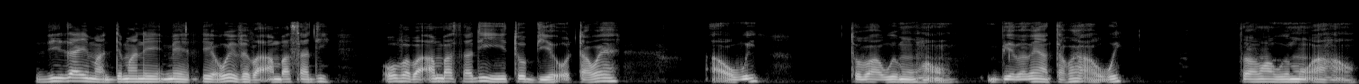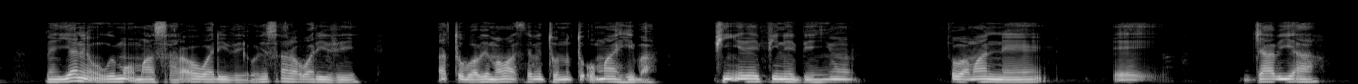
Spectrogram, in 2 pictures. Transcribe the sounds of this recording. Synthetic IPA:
vi˦za˦i˦mã˨de˦mã˦ne˦mɛ̃˨se˦˨o̰˦e˦vɛ˨ba̰˨ʔã̰˨mba˦sa˦di˦ | o̰˨˦va˨ba̰˨ʔã̰˨mba˦sa˦di˦ji˦to˦bi˨e˨ʔo̰˨ta˨wɛ˦ | a̰˨o̰˨we˦ | to˦βa˨we˦mũ˨ɦã̰˨o˨ | bi˨e˨ba˨bɛ̃˦ã˨ta˨wɛ˦a̰˨o̰˨we˦ | to˨ba˨mã˨we˦mṵ̃˨ʔa̰˨ɦã̰˨o˨ | mɛ̃˨ja˦nḭ̃˨o̰˨we˦mũ˦˨o̰˨mã˦sa˨ɾa̰˦o˦wa˦ɾi˦ve˨o˨je˦sa˦ɾa˨o˨wa˦ɾi˦ve˨ | a˨to˨ba˨be˦mã˨˦mã˨sɛ˦mĩ˦to˨nũ˦to˦ʔo̰˨mã˦ɦe˨ba̰˨ | pʰĩ˦ʔḛ˦ɾe˦pĩ˦nẽ˨be˨ɲũ˦ | to˦ba˨mã˦nɛ̃˨˦ | ɛ˨ | d͡ʒa˦bi˦a˦

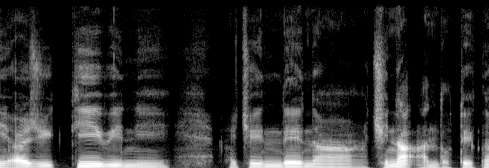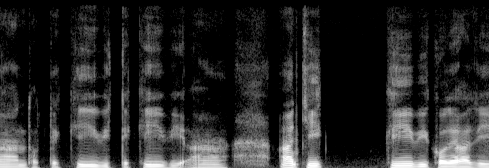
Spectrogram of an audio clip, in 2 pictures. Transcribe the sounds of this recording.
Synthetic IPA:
ĩ˧a˧ʒi˧ki˦βi˧nĩ˧ | t͡ʃi˧nd̪e˧nã˨t͡ʃi˧nã̰˦ʔa̰˧nd̪o˨t̪e˧kã˦˧nd̪o˨t̪e˧ki˦βi˧t̪e˨ki˦βi˨ã˦ã˦t̪ʲi˦ | ki˦βi˧ko˧ðe˦ha˧ði˧

